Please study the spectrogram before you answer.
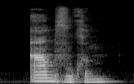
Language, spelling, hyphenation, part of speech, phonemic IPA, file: Dutch, aanvoegen, aan‧voe‧gen, verb, /ˈaːnˌvu.ɣə(n)/, Nl-aanvoegen.ogg
- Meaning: to join up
